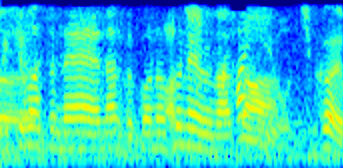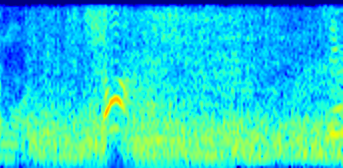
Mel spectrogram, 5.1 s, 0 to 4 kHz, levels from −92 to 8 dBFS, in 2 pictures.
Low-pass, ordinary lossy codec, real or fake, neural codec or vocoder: 3.6 kHz; MP3, 24 kbps; real; none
